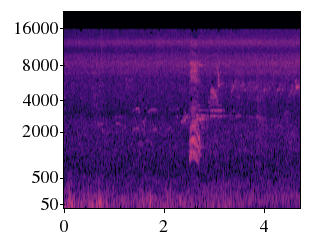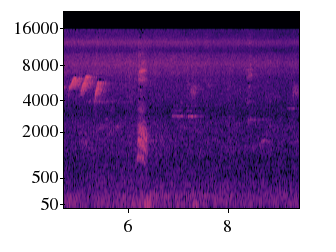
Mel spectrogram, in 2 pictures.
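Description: A bird gives two short calls about four seconds apart, and a smaller bird makes a quick run of three high chirps between them.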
